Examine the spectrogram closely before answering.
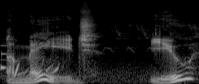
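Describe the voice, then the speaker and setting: An actor playing a laid-back, slangy rail caretaker in a video game, casual and expressive. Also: male voice, a bass voice, drawn-out words, a little hiss or hum, full character voice. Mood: doubtful, accepting. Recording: game music under the voice.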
